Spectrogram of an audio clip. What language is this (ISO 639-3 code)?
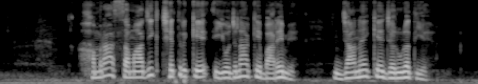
mai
